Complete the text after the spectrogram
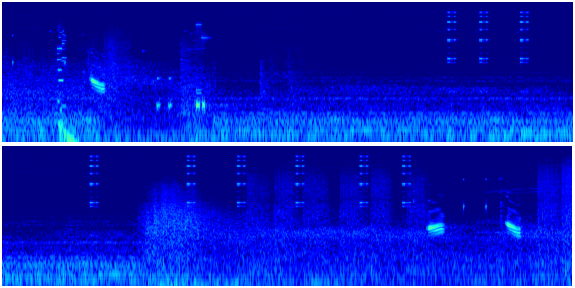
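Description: Short electronic chimes sound as a menu opens and closes.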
